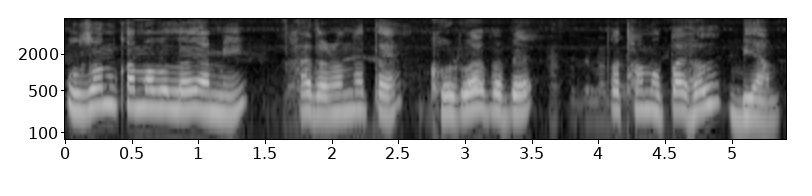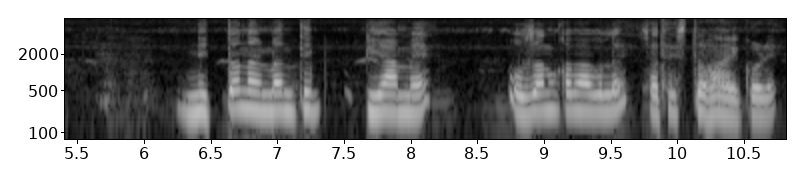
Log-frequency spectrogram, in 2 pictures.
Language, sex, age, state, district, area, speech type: Assamese, male, 18-30, Assam, Darrang, rural, spontaneous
